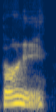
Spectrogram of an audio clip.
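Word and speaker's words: Boerne: So like in Texas, born is pronounced Bernie.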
